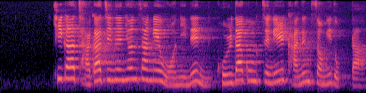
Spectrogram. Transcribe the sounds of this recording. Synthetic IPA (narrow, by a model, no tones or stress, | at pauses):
kʰiɡat͡ɕaɡad͡ʑinɯnçjʌnsʰaŋe̞wʌɲinɯnkoɭdaɡoŋt͡ɕ͈ɯŋiɭkanɯŋs͈ʌŋinop̚t͈a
